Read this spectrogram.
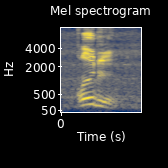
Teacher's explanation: قاف کو آپ نے موٹا پڑھنا ہے، پیش کو معروف پڑھنا ہے، یعنی پیش کی ادائیگی میں ہون گول ہوتے ہیں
